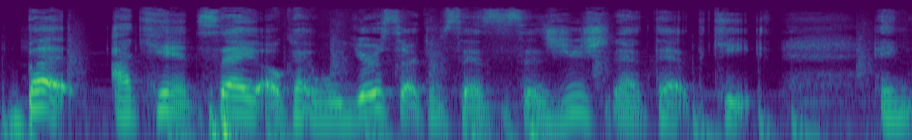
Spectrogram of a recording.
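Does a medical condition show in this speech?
No.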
